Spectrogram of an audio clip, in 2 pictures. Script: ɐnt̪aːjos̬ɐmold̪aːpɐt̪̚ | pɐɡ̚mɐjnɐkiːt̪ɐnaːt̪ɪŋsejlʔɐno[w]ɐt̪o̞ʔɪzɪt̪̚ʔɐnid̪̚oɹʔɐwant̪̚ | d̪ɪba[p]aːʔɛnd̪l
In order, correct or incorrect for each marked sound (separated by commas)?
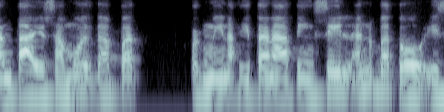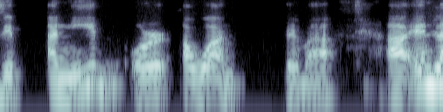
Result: incorrect, incorrect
